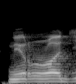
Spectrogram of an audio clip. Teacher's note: di akhir barulah kita tutup mulut menyempurnakan huruf mim. Jangan tutup daripada awal jadi bunyi nirrajim.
